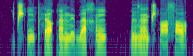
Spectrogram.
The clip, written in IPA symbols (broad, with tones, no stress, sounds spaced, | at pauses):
t͡ʃʼ ĩ˨ pʰ œ˦ q ĩ˦ m ø˨ b æ˨ χ ĩ˦ | n z œ̃˦ t͡ʃʼ ɑ˨ sˤ ɑ˨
